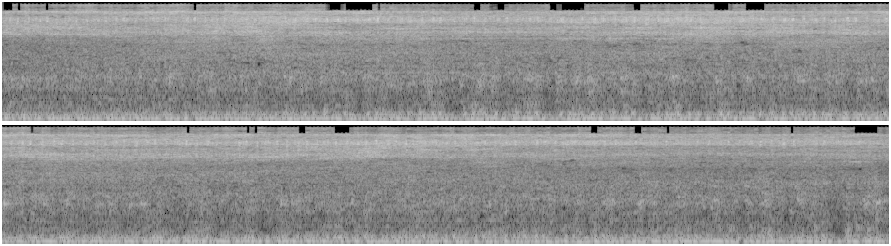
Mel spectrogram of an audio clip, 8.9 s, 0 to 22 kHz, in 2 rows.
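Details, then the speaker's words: BMW E65 735i V8 first start after engine swap, no exhaust fitted: rough, loud idle with no smoke and a faint hiss under the drone, a vacuum leak heard, to be checked later. "No smoke whatsoever. It's pretty working. Apparently the new engine is working. No smoke, nothing. We have a vacuum leak because I can hear that."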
